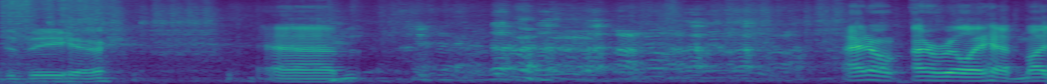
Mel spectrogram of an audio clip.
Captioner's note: laughter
